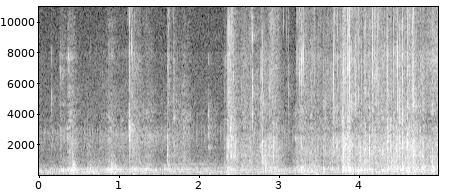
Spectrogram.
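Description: Plastic snack bag crinkling and crackling under a hand, along with close crunching as crackers are chewed. The crinkling grows denser and louder in the second half.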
